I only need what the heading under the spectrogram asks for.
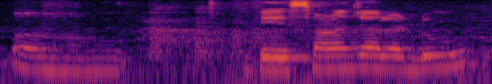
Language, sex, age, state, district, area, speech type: Sindhi, female, 45-60, Uttar Pradesh, Lucknow, urban, spontaneous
